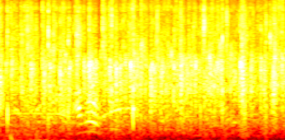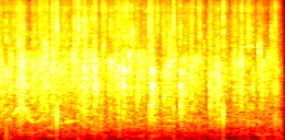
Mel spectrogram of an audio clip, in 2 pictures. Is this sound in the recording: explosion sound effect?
no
